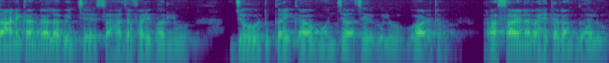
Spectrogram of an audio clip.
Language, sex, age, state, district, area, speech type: Telugu, male, 18-30, Telangana, Peddapalli, urban, spontaneous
